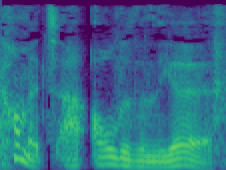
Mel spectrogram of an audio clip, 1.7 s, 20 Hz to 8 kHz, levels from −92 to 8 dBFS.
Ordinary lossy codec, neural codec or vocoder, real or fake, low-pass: MP3, 32 kbps; none; real; 7.2 kHz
